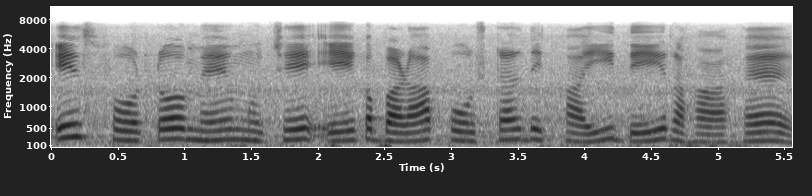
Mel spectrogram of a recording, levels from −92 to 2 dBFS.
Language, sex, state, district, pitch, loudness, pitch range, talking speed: Hindi, female, Madhya Pradesh, Katni, 220 Hz, -18 LUFS, 200-235 Hz, 120 wpm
